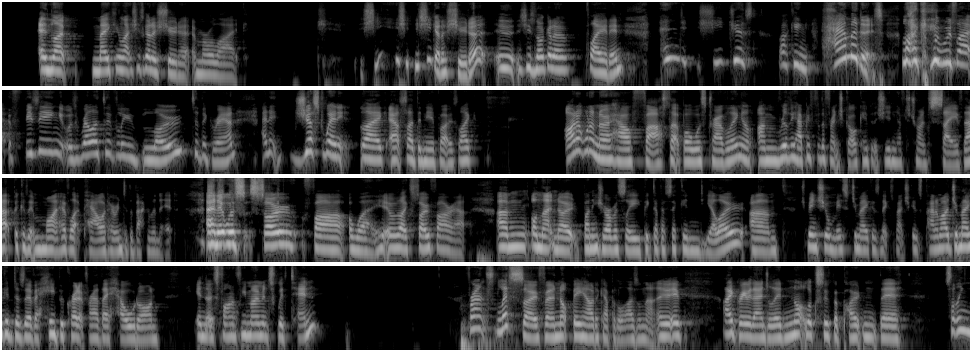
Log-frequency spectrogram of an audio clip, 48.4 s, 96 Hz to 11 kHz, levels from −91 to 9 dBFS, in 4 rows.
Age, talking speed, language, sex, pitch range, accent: 10-29, 210 wpm, English, female, 195-260 Hz, Australian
